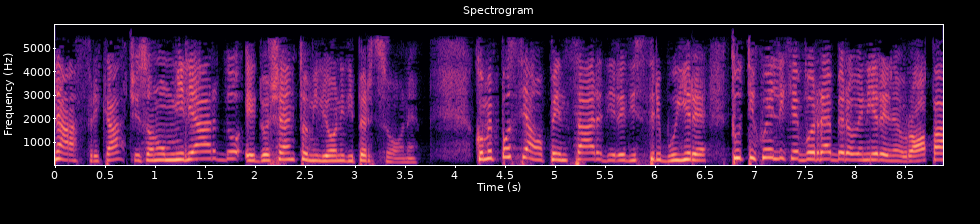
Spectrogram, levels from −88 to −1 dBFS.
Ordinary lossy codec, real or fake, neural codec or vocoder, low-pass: AAC, 32 kbps; real; none; 5.4 kHz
